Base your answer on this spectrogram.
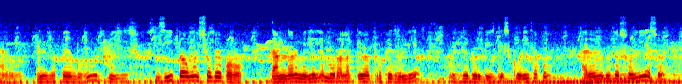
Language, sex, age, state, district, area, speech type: Assamese, male, 60+, Assam, Udalguri, rural, spontaneous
